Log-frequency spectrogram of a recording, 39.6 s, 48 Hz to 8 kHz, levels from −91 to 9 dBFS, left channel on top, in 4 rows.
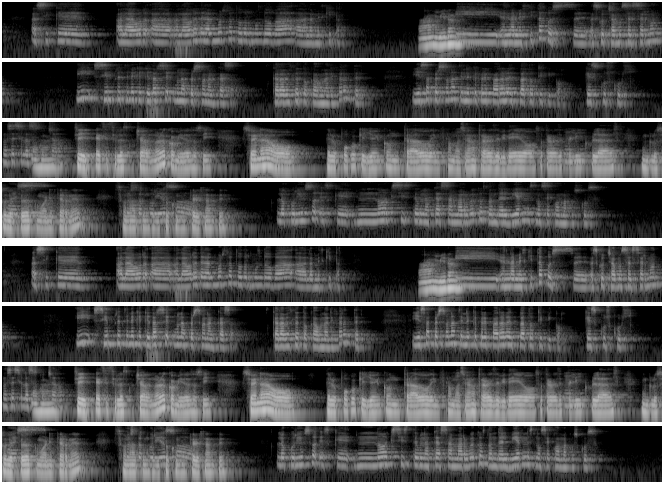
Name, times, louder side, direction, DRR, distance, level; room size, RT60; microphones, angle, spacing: voice 1, 0.4-1.3 1.7-5.0 6.8-9.9 11.0-13.4 14.0-15.3 16.1-18.3 18.7-19.3 19.8-20.7 28.2-28.6 29.8-30.2 31.6-32.6 33.8-38.6, right 2 dB, 70° right, 9 dB, 1.1 m, -38 dB
voice 2, 6.2-6.9 20.2-24.2 24.7-29.0 29.4-30.9 31.5-33.1, right 2 dB, 30° right, 9 dB, 0.4 m, -28 dB
12.0 x 5.0 x 6.1 m, 0.74 s
head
